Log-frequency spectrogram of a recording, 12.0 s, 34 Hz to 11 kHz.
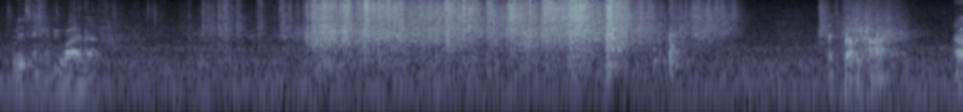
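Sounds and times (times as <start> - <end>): aluminium foil crinkling: 0.1 - 9.3.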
